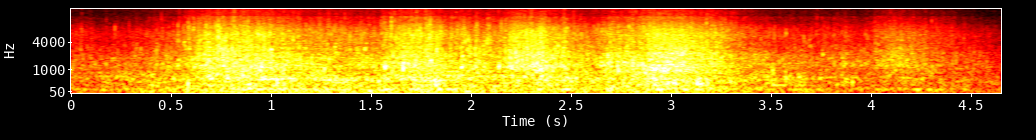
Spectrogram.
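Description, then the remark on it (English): Water at Parliament Hill Lido, a huge 60-metre unheated outdoor pool in North London, on a rainy day: a steady, hissing wash of sloshing and patter that swells and eases in several gentle waves, with no voices. “Here we are at Parliament Hill Lido, which is a huge 60-metre unheated pool in North London.”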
